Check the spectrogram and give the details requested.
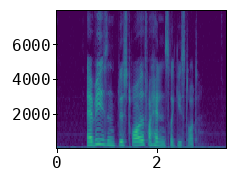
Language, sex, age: Danish, female, 34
